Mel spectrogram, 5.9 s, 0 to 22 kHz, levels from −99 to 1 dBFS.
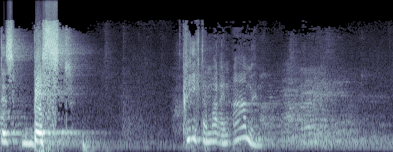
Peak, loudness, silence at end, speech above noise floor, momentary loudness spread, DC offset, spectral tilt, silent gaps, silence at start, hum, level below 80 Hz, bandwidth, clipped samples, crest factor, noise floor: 0 dBFS; -9 LUFS; 0.6 s; 38 dB; 27 LU; under 0.1%; -2.5 dB/octave; none; 0 s; none; -44 dBFS; over 20 kHz; 0.7%; 14 dB; -48 dBFS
